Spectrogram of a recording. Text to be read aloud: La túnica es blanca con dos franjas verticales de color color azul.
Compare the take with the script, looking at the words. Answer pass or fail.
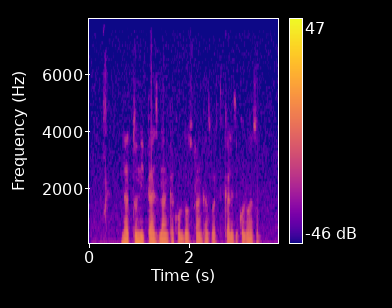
fail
